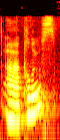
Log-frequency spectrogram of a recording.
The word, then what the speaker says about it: Palouse: They're photographs of, I believe it's pronounced Palouse or Palusi. Palouse, thank you.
